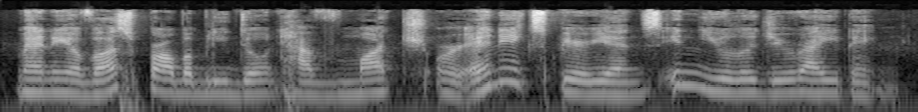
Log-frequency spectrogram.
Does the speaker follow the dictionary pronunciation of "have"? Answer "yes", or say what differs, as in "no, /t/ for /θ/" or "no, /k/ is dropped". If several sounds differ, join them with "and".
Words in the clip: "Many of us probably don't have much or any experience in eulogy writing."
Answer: yes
